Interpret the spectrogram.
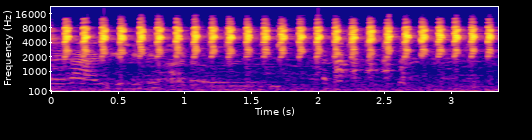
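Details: Champion lovebird pouring out rapid, piercing chirps in a steady train, around seven every second, over a faint murmur of voices.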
